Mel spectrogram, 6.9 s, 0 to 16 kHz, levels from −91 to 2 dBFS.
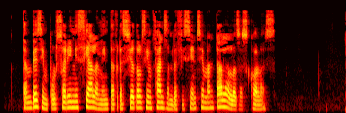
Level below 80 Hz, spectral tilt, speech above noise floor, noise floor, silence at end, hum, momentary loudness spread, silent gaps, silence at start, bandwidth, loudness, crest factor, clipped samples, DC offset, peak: -74 dBFS; -3.5 dB/octave; 50 dB; -74 dBFS; 1.45 s; none; 8 LU; none; 0.45 s; 11.5 kHz; -24 LUFS; 20 dB; under 0.1%; under 0.1%; -6 dBFS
